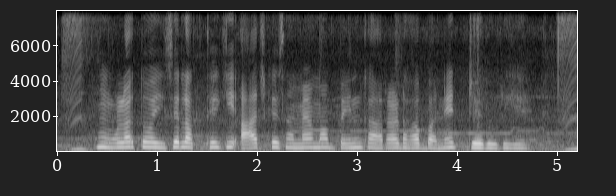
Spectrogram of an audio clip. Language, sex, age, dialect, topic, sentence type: Chhattisgarhi, female, 18-24, Central, banking, statement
